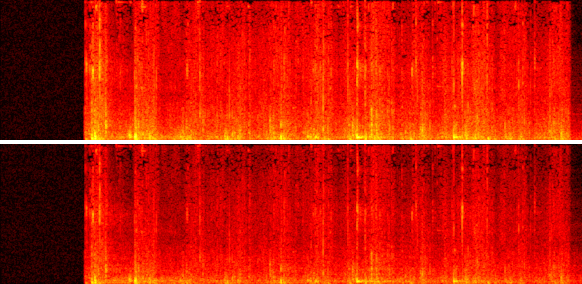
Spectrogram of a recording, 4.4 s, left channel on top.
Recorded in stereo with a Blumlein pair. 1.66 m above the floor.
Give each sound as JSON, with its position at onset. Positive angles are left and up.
{"t": 0.6, "sound": "a rattle", "azimuth_deg": 20, "distance_m": 0.7}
